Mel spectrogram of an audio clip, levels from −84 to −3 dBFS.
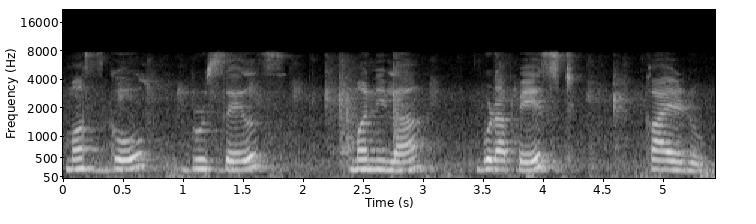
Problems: continuous background conversations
